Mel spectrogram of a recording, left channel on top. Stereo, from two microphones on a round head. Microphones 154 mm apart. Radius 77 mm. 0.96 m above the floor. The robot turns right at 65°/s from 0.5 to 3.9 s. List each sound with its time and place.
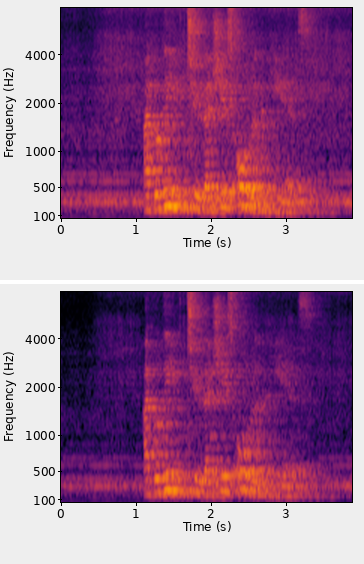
1.1 s a woman speaking: 40° right, 1.0 m; by 3.3 s 105° left, 1.0 m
